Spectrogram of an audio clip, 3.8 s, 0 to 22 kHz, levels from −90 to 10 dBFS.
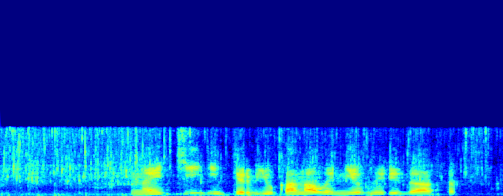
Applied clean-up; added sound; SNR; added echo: neural mask model RNNoise.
